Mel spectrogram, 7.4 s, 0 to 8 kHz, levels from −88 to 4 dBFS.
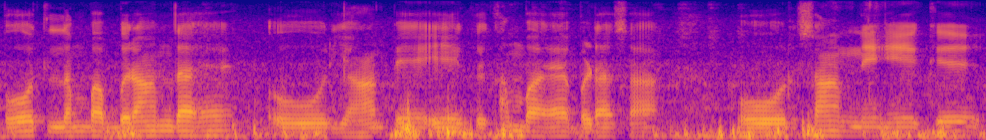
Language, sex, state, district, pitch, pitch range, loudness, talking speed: Hindi, male, Rajasthan, Bikaner, 95 Hz, 90-105 Hz, -19 LUFS, 130 wpm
